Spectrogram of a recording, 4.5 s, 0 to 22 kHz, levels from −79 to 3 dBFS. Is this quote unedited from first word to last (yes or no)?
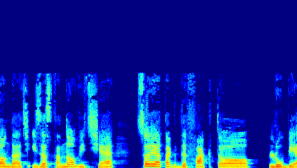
yes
